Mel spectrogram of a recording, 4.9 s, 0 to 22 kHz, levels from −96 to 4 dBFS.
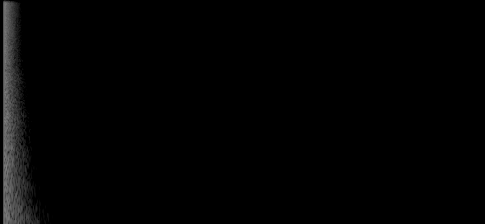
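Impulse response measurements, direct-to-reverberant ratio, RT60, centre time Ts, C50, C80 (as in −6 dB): −7.0 dB, 0.40 s, 28 ms, 7.5 dB, 13.0 dB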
